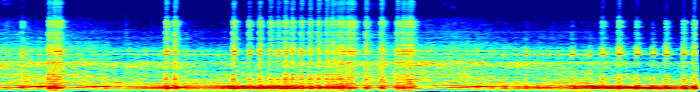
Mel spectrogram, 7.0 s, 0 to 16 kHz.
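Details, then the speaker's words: Yamaha RX100 two-stroke fitted with an Indonesian RX King CDI (rated to 14000 rpm vs 7000 stock), previously cutting out mid-throttle: crisp, sharp crackle rising and falling with each throttle blip, clean beat, no misfire; healthy revving. "நீங்க sound beat ஒவ்வொரு type rice பண்றதும் sound beat மாறுறதை நீங்க பார்க்கலாம்"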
